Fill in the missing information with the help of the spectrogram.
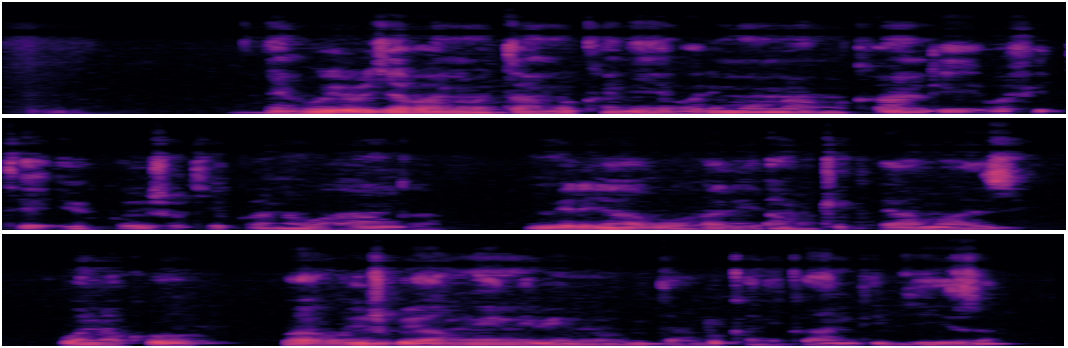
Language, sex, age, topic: Kinyarwanda, male, 25-35, government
